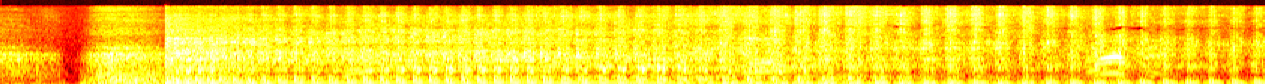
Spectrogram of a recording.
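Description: A small off-road engine that comes in suddenly about a third of a second in, then idles steadily with an even pulse.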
